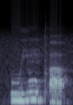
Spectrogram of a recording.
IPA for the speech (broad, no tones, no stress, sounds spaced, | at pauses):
u j ũ pʼ a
